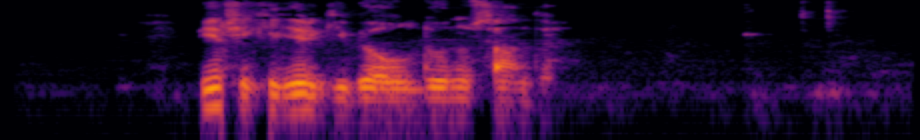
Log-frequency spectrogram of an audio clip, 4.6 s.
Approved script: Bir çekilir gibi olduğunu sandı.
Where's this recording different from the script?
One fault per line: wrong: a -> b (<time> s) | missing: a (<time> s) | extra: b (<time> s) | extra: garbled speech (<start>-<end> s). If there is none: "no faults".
no faults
